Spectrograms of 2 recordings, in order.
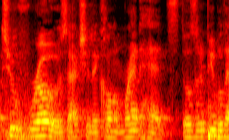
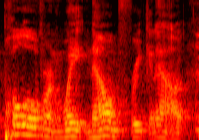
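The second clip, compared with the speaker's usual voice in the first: normal talking voice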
